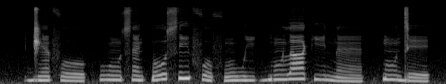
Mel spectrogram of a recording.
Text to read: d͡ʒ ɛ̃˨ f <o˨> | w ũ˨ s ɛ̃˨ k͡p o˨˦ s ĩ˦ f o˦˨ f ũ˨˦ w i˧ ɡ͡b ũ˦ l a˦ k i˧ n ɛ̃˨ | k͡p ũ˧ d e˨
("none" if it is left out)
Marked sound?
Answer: o˨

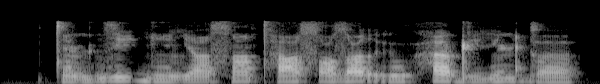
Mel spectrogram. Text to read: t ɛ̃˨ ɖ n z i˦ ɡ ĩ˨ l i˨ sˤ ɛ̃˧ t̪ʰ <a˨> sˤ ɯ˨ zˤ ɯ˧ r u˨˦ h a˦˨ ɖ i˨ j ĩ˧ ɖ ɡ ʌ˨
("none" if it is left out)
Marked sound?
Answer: a˨˦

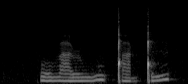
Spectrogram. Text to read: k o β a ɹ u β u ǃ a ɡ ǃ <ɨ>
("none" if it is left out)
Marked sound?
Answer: ɨ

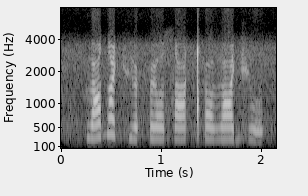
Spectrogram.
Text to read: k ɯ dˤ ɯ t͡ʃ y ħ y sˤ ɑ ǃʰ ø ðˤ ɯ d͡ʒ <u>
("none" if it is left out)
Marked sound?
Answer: o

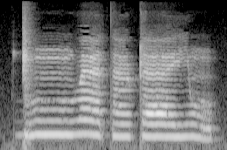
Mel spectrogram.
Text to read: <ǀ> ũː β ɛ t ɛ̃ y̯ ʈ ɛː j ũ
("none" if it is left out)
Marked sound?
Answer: ɡ͡ǀ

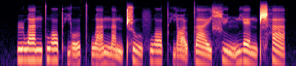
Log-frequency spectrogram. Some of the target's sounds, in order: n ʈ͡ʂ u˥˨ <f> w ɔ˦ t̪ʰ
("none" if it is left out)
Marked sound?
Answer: f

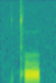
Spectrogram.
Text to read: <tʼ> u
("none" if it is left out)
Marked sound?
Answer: tʼ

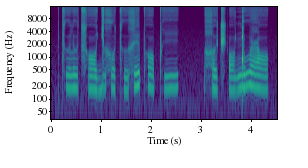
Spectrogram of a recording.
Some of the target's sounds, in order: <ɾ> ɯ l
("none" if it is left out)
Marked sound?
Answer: tʰ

